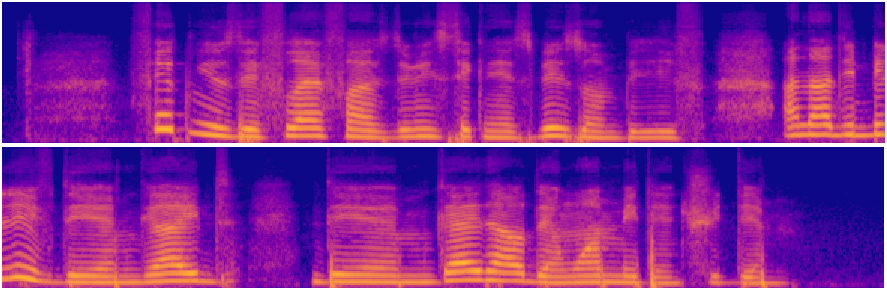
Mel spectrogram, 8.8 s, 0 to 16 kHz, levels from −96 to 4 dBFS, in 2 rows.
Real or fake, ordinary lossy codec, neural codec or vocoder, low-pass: fake; Opus, 16 kbps; autoencoder, 48 kHz, 128 numbers a frame, DAC-VAE, trained on Japanese speech; 14.4 kHz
